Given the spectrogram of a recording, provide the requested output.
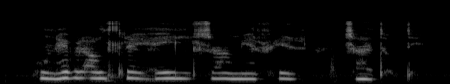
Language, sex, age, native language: Icelandic, female, 11, Icelandic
